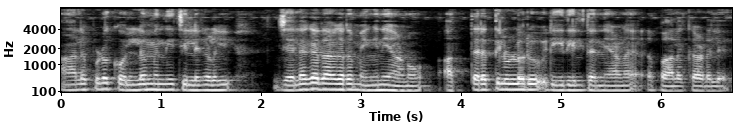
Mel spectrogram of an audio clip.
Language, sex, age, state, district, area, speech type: Malayalam, male, 30-45, Kerala, Palakkad, rural, spontaneous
